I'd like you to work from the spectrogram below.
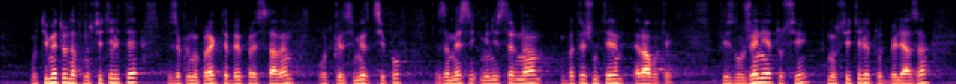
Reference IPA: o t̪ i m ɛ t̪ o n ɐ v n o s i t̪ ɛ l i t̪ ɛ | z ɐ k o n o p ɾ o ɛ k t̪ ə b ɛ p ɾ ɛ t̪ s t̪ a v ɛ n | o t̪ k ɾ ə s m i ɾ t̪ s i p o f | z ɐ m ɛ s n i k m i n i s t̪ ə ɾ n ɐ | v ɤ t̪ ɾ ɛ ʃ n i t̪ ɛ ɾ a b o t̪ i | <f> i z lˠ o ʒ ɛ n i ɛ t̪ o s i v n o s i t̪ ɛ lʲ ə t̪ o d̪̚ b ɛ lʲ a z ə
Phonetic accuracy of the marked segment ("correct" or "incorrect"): correct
